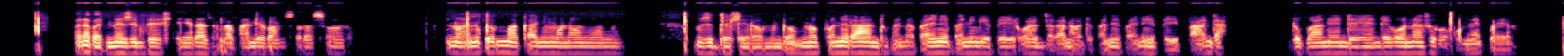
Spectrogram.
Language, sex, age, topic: Ndau, male, 18-24, health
